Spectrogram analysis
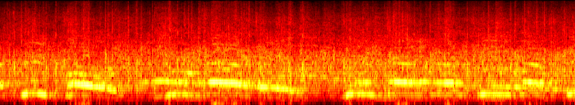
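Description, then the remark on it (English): Council members applaud themselves for forcing businesses to give workers more time off, a steady, dense patter of clapping that lasts throughout, while indistinct voices murmur and call out underneath. “They applaud themselves for forcing businesses to give workers more time off.”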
